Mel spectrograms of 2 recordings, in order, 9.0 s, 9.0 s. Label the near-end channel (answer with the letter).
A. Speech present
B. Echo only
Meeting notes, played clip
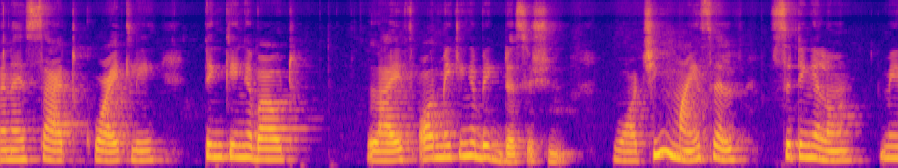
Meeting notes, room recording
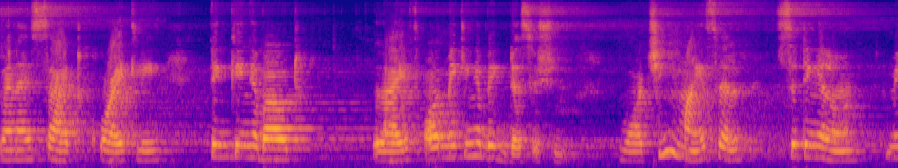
B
